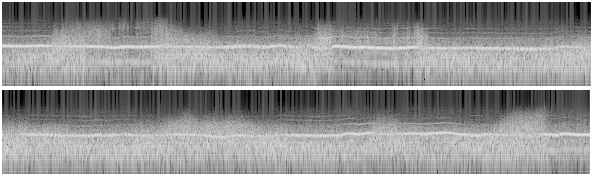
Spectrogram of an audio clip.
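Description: Wind rushes past in brief gusts.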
